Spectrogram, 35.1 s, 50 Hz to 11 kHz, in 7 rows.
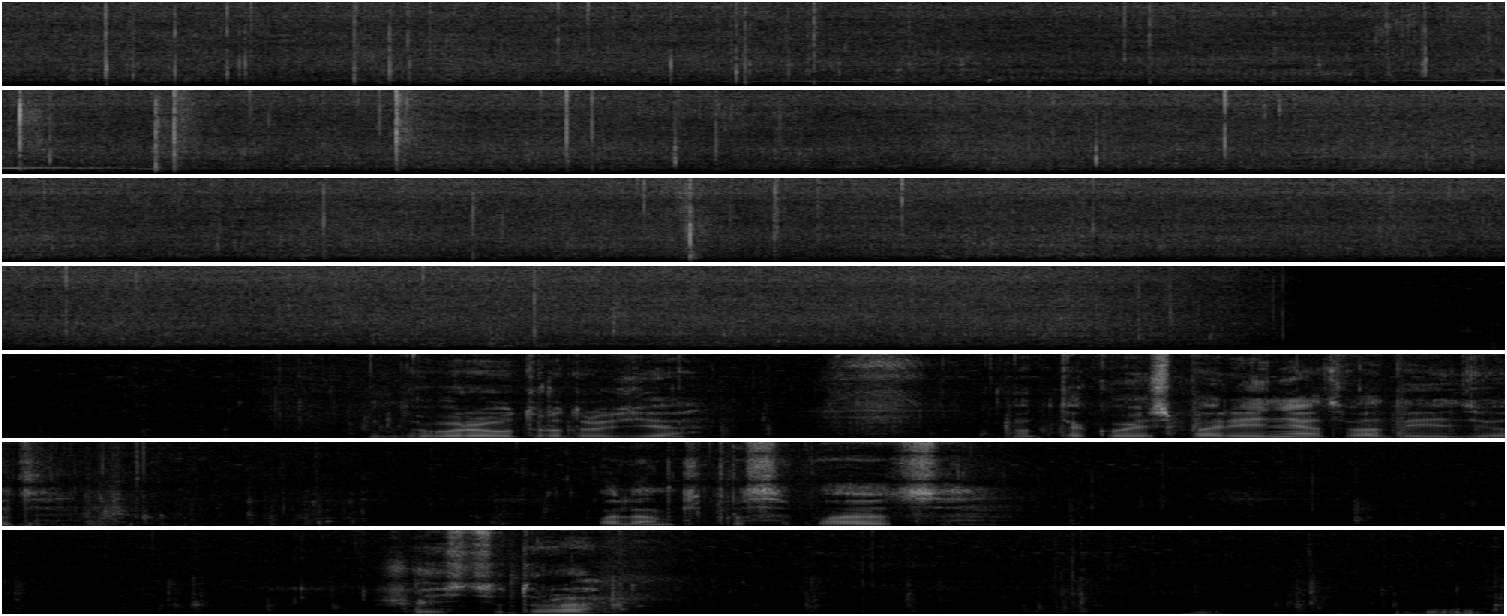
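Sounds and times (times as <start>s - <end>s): campfire crackling and popping: 0.0s - 19.3s
faint whistles: 4.3s - 6.0s.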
